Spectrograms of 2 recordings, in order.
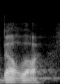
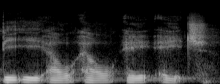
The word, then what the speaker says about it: Bellah: last few years, is by the late Robert Bellah. It's spelled B-E-L-L-A-H, Robert Bellah.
